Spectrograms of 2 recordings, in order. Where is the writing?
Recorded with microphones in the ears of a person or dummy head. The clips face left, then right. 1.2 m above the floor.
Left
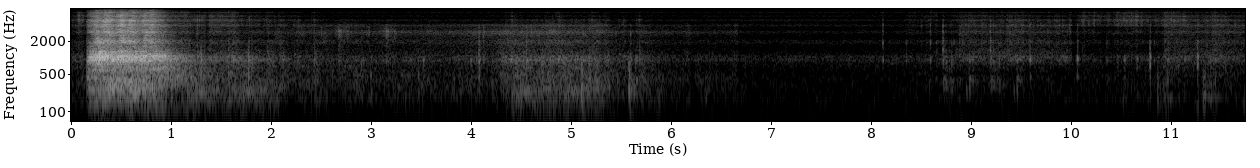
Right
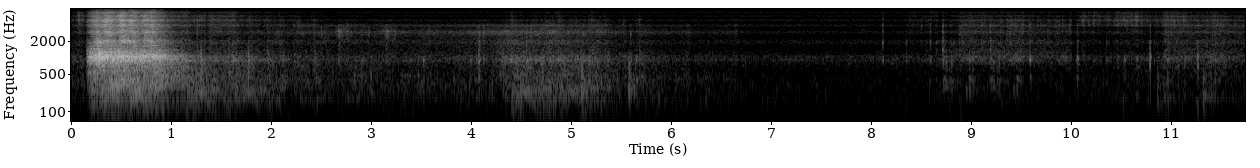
25° left (ahead or behind), 0.8 m.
